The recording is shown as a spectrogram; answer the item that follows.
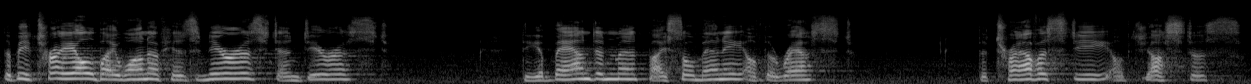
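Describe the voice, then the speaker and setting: A woman's voice: fairly high pitch, fairly even intonation, takes it slowly, a bit bright. An older woman reading a solemn meditation and prayer at a lectern in a large church sanctuary. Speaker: worship leader. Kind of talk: slow scripted meditation and prayer. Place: large church sanctuary, seated among robed choir. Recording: long church reverb.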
